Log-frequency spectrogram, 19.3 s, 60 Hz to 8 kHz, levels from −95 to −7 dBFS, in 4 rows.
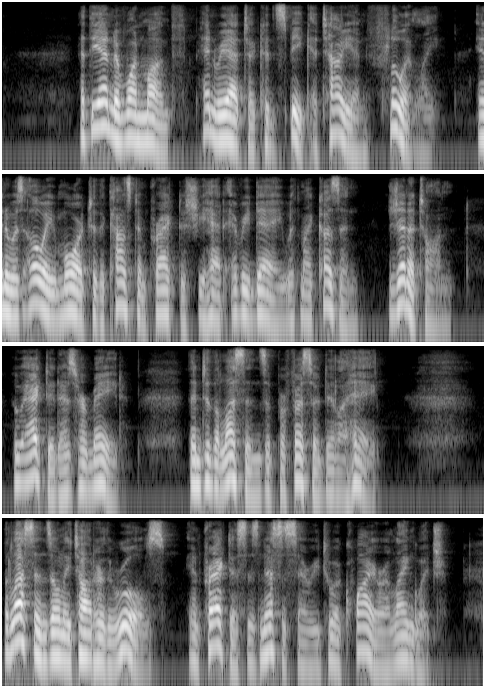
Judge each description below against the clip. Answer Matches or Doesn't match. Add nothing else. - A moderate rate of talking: Matches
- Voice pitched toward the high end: Doesn't match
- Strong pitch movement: Matches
